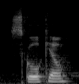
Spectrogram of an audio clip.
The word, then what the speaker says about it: Schuylkill: back in my head schuylkill yeah i was close school kill so yeah that's such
